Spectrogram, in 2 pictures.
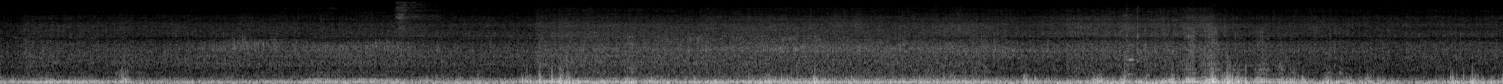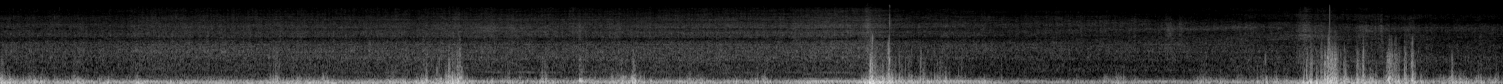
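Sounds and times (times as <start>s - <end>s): excavator diesel engine running: 0.0s - 30.0s.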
